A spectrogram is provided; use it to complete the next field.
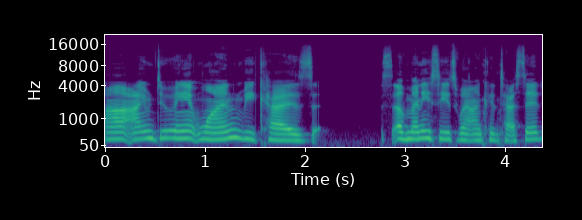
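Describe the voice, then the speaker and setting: In a plain, everyday voice, a woman with an American accent talks at a moderate pace with fairly even intonation, on a very clean recording with a silent background. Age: 20s. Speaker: political candidate. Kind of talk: interview.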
